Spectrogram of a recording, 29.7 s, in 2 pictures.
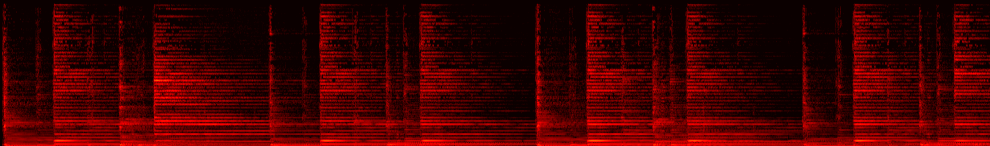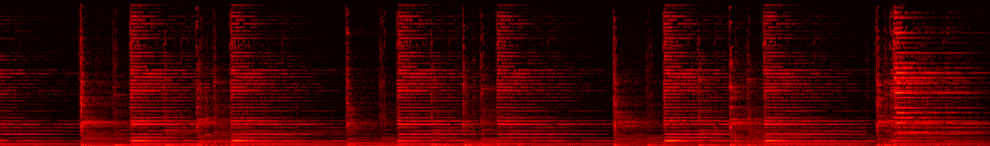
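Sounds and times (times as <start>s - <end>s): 
guitar: 0.0s - 29.6s.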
